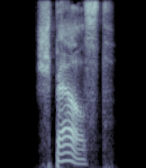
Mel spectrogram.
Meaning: second-person singular present of sperren
- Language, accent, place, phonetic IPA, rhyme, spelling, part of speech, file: German, Germany, Berlin, [ʃpɛʁst], -ɛʁst, sperrst, verb, De-sperrst.ogg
